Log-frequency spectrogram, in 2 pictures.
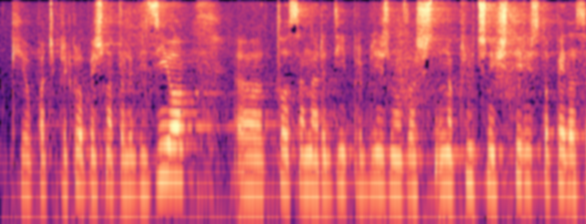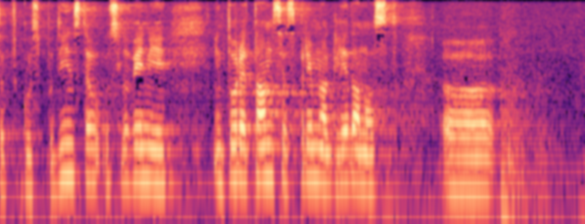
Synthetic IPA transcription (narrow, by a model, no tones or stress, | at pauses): kʰijɔpat͡ʃpɾikloːpiʃnat̪ɛlɛʋizijɔ | ət̪oːsɛnaɾɛd̪ipɾibliʒnɔzaʃnaklʲuːt͡ʃnixʃt̪iːɾist̪opeːd̪ɛsɛt̪ɡɔspɔd̪inst̪ɛwʔṵslɔʋeːniji | int̪oːɾɛjt̪amsɛspɾemlaɡleːd̪anɔst̪ | ə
